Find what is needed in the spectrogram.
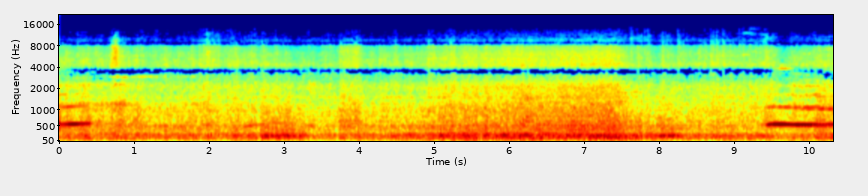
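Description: Interior of a 2000 Volvo 7000A articulated city bus under way: the engine and running gear give a steady low rumble that swells and eases slightly. Near the end a steady electronic tone sounds for about a second.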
